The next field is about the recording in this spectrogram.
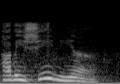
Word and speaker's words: Abisinia: Algunas veces decimos, Señor, bendice a los de Abisinia. Y no nos preocupamos de la Abisina. Es que no hay que evangelizar a la Abisina. Está mal pronunciado, pero me han entendido porque ustedes son inteligentes, sí o sí.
